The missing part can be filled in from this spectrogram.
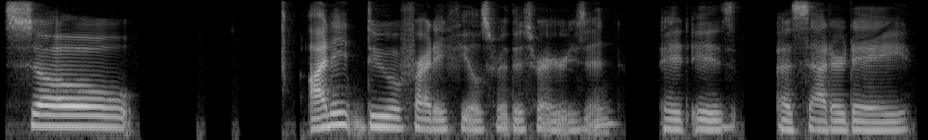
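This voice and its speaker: Woman host, low and gravelly, stuffy morning voice, rambling casual chat. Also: steady tone, takes it slowly. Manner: chatty and rambling. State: stuffy, sore throat. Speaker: podcast host. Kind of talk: casual solo podcast chat. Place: in bed indoors.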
